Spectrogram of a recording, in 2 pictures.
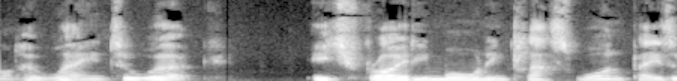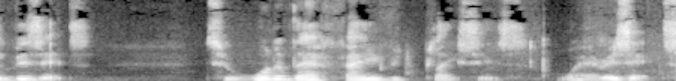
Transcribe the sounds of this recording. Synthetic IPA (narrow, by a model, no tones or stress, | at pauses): ə̃nəweɪɪ̃ntʰuwɜ˞k | it͡ʃfɹaɪɾeɪmɔɹnɪ̃ŋkʰl̥aswʌ̃npʰeɪd͡ʒʌvɪzɪ̰tʰ | əwʌ̃nʌvðə˞feɪvəɹɨd̚pʰl̥eɪsɪ̰z̥wəɹɪzɪt̚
